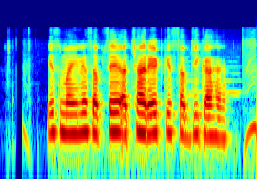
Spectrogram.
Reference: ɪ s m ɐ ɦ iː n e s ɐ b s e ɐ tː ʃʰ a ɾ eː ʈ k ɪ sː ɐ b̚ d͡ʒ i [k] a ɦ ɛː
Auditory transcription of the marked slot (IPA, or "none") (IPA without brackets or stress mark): k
